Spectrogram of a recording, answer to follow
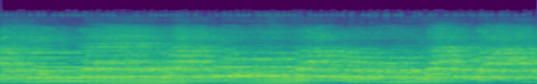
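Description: Children's choir singing, holding long notes.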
